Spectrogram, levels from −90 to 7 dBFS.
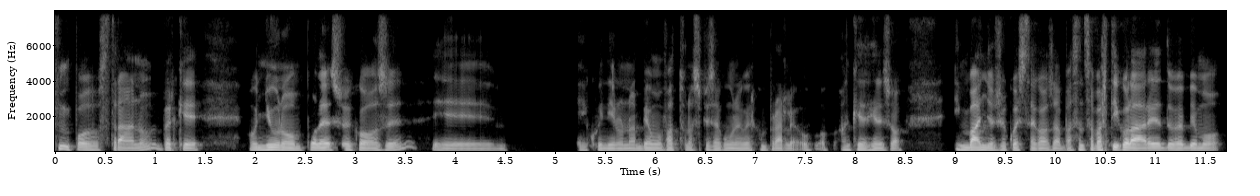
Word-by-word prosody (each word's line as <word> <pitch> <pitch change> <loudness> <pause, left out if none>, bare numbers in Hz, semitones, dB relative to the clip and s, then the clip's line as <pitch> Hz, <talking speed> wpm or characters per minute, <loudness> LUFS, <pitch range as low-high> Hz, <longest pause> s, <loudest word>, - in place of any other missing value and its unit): un 150 -4 +2
po' 110 -4 +1
strano 110 - -2
perché 105 - -1 0.5
ognuno 110 0 +4
un 100 -2 -1
po' 115 +3 +1
ha 110 - +5
le 115 - +6
sue 105 -2 -3
cose 110 - -2
e 85 -3 -4 0.8
e 95 - -9
quindi 95 -1 -3
non 95 0 -2
abbiamo 100 +2 0
fatto 105 +1 -4
una 110 - -4
spesa 100 +2 -4
comune 95 -1 -2
per 95 -2 -3
comprarle 95 -2 -4
o 105 - -8
o - - -12
anche, 105 -1 -2
che 100 - -2
ne 100 - +1
so, - - -5 0.5
in 110 - +1
bagno 110 -1 +6
c'è 100 +1 -4
questa 100 -1 -2
cosa 95 0 -1
abbastanza 115 +7 -2
particolare 110 -2 +5
dove 105 -1 +2
abbiamo, 105 0 0
105 Hz, 190 wpm, -23 LUFS, 95-110 Hz, 0.8 s, le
